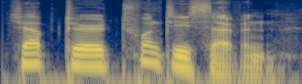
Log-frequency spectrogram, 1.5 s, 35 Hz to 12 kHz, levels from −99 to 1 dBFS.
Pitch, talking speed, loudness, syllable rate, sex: 125 Hz, 120 wpm, -17 LUFS, 4.3 syllables/s, male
